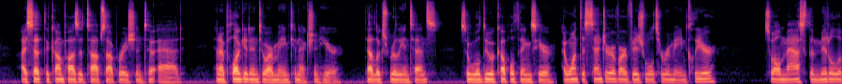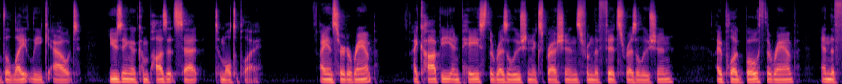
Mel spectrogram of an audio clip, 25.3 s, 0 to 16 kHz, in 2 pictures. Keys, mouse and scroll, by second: 0.2 click, 0.7 scroll, 0.8 click, 1.1 click, 2.9 click, 2.9 scroll, 3.1 click, 3.8 click, 4.1 scroll, 4.7 ctrl+s, 5.5 click, 7.0 click, 7.6 click, 12.4 Tab, 14.6 Return, 15.3 click, 16.7 Tab, 18.3 Return, 18.8 click, 20.3 click, 20.5 ctrl+c, 20.7 click, 22.0 ctrl+v, 22.4 click, 23.6 ctrl+c, 24.5 click.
